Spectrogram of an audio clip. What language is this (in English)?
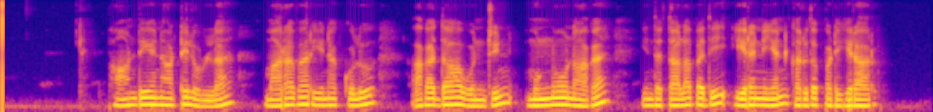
Tamil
